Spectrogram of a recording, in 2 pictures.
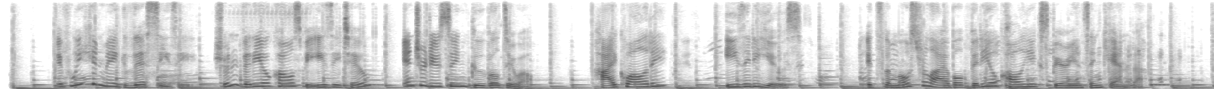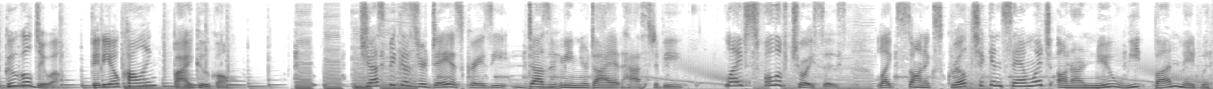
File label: Commercial Demo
